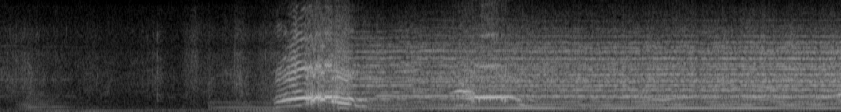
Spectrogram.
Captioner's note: screaming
